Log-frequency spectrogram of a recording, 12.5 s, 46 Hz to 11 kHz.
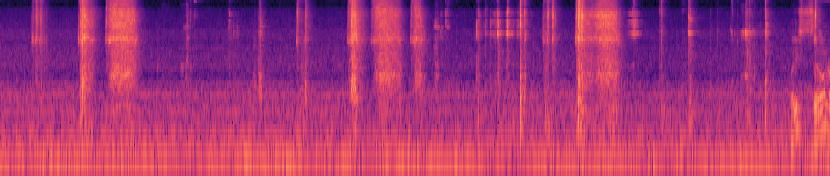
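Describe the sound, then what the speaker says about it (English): Ratchet clicking as cylinder bolts are tightened on a Dolmar PS-7310 chainsaw during port work, with repeated bursts of short metallic ratcheting strokes separated by pauses, close and fairly loud, and a few mechanical clinks between. "At least the cylinder bolts are getting tight."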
